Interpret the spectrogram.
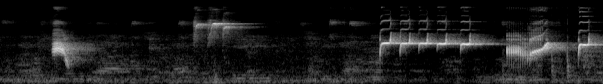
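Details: Male jalak suren, the Asian pied starling, singing a full varied song kept as a master song: a buzzy rising note, a high whistle, then rapid repeated bright chirps near the end, with faint voices in the background.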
